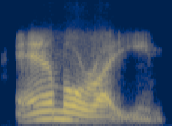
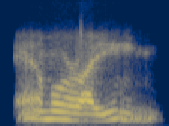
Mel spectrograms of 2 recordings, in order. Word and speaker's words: Amoraim: Amoraim. And you pronounce it just the way it's spelled. Amoraim.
